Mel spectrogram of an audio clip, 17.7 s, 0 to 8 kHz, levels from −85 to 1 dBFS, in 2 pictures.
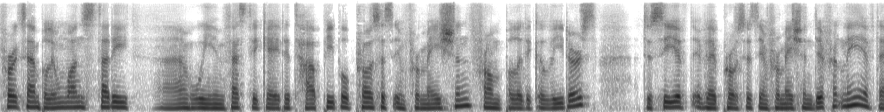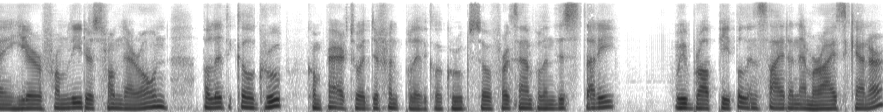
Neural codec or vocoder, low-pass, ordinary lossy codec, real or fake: codec, 16 kHz, about 1 kbps, DyCAST, with the encoder's durations; 7.2 kHz; AAC, 32 kbps; fake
